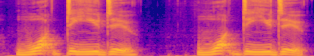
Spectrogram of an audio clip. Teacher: Sometimes the first do would be pronounced d.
